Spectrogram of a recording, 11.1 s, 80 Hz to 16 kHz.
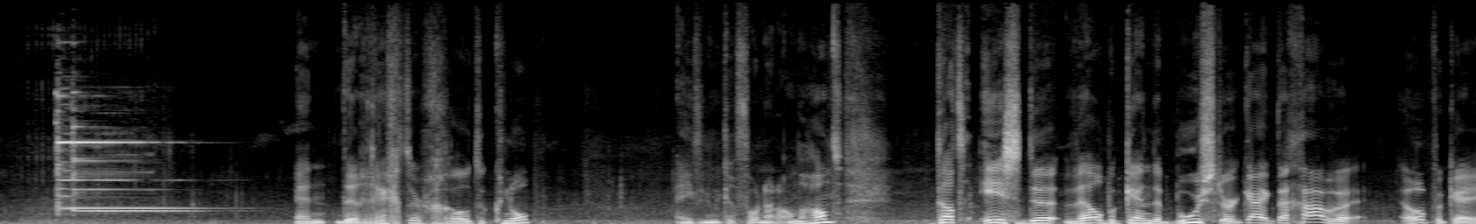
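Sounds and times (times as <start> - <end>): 
S5 e-bike electronic bell ding: 0.4 - 1.9
speech: 2.2 - 4.2, 5.1 - 11.0.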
